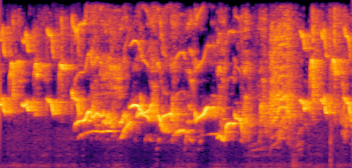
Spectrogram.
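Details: Oriental magpie-robin (kacer) during song training with other kacer birds: sweet, wavering whistles and quick high chirps, with a harsher burst of notes near the end.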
